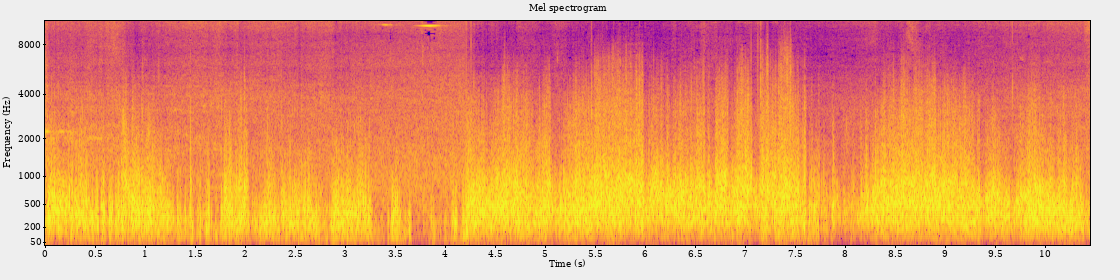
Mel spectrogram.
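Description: Wind buffeting the camera's microphone in loud, gusty rumbles, easing briefly twice, about three to four seconds in and again near the end.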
